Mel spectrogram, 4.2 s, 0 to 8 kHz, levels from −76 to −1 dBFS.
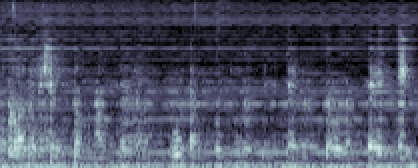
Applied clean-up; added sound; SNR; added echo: neural mask model DeepFilterNet 3.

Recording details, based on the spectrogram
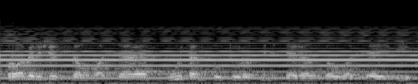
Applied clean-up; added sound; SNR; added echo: none; Wind instrument, woodwind instrument; 0 dB; reverberation time 0.6 s.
